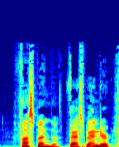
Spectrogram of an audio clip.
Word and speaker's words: Fassbender: Because, like, you know, when you talk the way you're talking about Fassbinder, does he pronounce it Fassbender or Fassbinder? – Fassbender.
